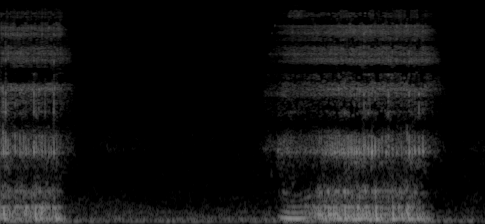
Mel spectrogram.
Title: Loud snoring 😤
